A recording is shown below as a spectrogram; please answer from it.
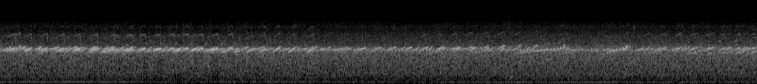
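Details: Kajika frogs, the clear-stream songstress, singing at night by the river in Akigawa Valley, Tokyo: fast, overlapping trilled chirps in a constant chorus, a few brighter rising notes near the end, over flowing water and a faint low hum.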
